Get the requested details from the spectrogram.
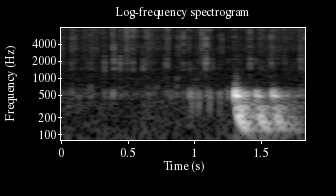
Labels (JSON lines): {"label": "anthrophony, bomb", "recorder": "HydroMoth"}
